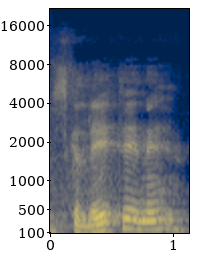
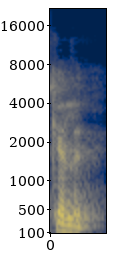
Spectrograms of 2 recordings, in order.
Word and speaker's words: Skelete: I'm here with Scallete. Is that how you pronounce your name? That's skelelet. Scallet. Just skelelet. Yeah, skelelet. Yeah, we don't pronounce the last e.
